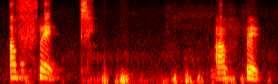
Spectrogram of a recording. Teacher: affect can be a verb, and hence it's going to be stressed on second syllable. Second syllable also because affect has the first sound in affect is what is the shwa.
